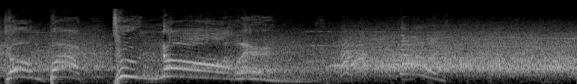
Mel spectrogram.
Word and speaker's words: New Orleans: Nolan! That's the correct way to pronounce it, if you're a Cajun.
